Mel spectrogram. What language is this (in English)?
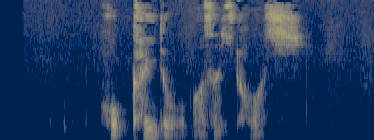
Japanese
